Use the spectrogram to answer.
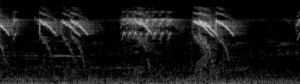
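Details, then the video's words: Pleci, or white-eye, recorded in Indonesia for a test of emotion and arousal: clusters of two or three high, steeply falling chirps separated by pauses of about half a second. "Tes Mental Pleci Terbaru, 9 Level Tes Emosi & Birahi Pleci Sampai Buka Paruh"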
